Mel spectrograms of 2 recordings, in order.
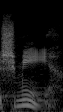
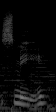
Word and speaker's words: Smee: Is it Shimmy or is it Shmee? Shmee. Like, you know, like the Captain Hook? Shmee, it's spelled differently. But still pronounced the same. It's actually Smee. There's no H.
